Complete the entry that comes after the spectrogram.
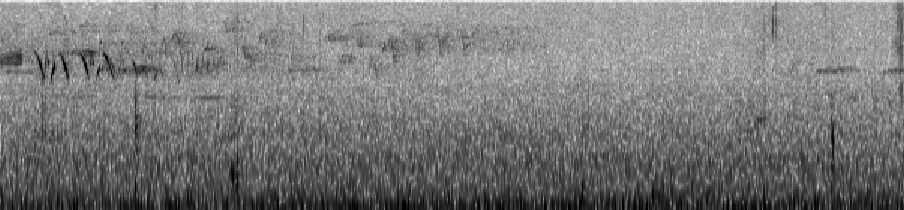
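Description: Quiet outdoor mountain-forest ambience: a bird gives a quick run of high chirps right at the start, then fainter high calls, over a soft steady background hiss with a few faint ticks.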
